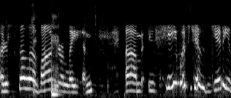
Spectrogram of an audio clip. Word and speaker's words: Ursula von der Leyen: Ursula von der Leyen.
